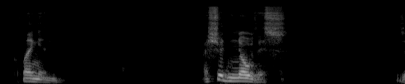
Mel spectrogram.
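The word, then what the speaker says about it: Clingan: believe Donovan's last name is pronounced Klingon. I should know this. He's a UConn guy. Klingon.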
